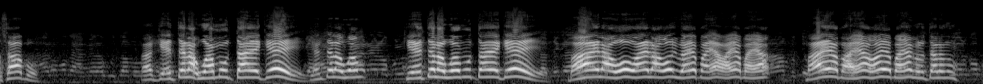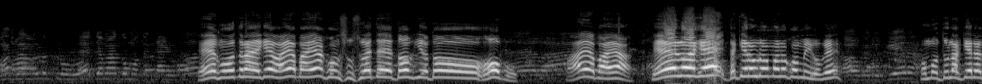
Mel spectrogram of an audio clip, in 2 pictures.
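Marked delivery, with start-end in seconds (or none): 1.4-9.7 loud, higher-pitched confrontation; heated street-quarrel shout; angry shouting. Real, not acted. Turns angrily on an intervening bystander. 11.8-18.2 loud, raised-pitch fighting talk; heated, aggressive yelling; angry challenge. Real, not acted.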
